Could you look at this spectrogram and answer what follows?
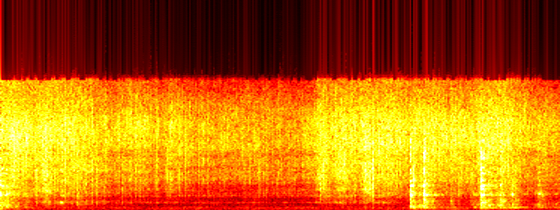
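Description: Sliced onions fry in a pan for Indian cooking, a steady bright sizzle running throughout with a few louder scraping stirs near the end, close and alone.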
